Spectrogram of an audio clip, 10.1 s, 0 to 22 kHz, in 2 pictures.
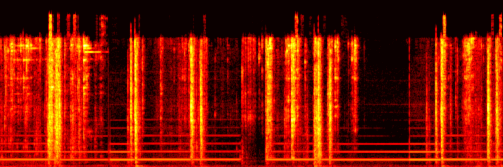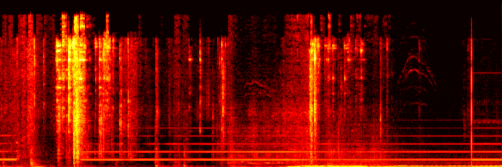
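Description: Keys jangle and clicks sound as the ignition of a 1982–1993 Chevrolet S-10 with a four-cylinder engine is cycled, then the engine cranks and catches into a loud, steady idle near the end.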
